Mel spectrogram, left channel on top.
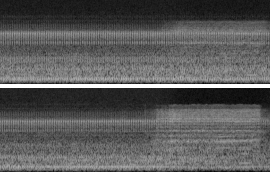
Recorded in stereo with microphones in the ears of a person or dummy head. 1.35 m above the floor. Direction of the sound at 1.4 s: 60° right (ahead or behind).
